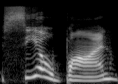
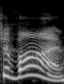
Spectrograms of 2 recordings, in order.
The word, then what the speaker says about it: Siobhan: next up we have Co Bond wait that's not how you say it it's Siobhan hello everybody says my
